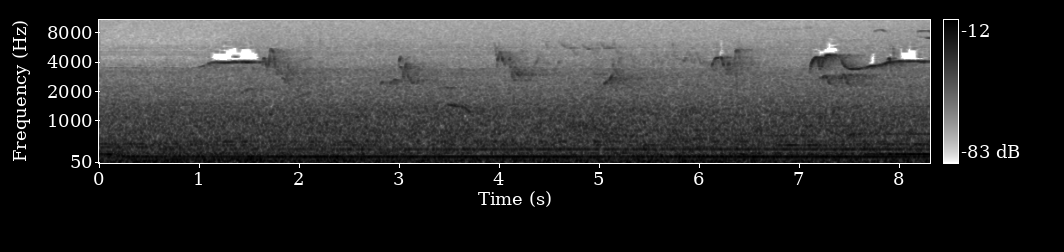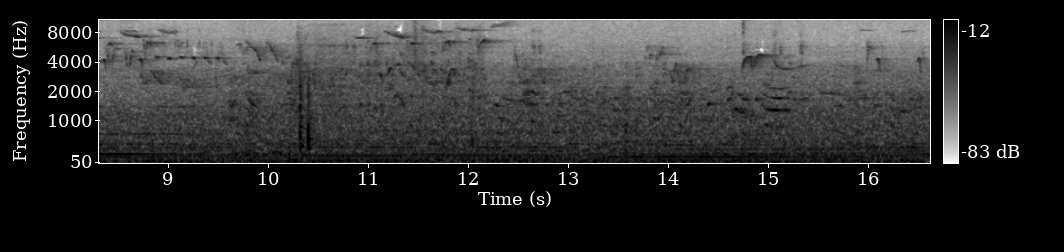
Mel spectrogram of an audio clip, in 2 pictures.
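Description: Small birds chirping in short, repeated high calls over a steady low hum, with one sharp click about ten seconds in.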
